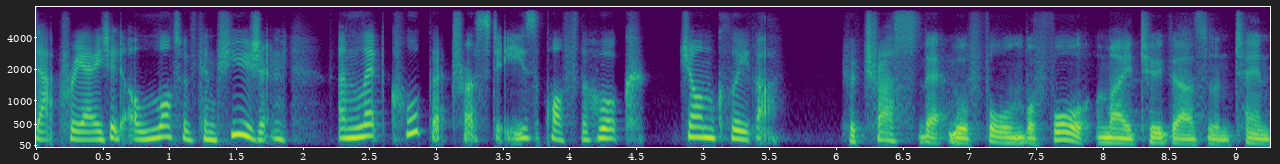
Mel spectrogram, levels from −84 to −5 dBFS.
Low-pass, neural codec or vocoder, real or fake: 7.2 kHz; codec, 16 kHz, 0.5 kbps, FunCodec, trained on Chinese and English, 25 frames a second; fake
